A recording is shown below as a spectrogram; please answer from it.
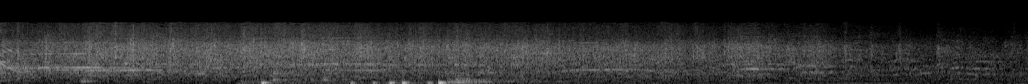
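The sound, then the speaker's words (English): A church audience claps their hands in a steady, continuous patter that stays fairly faint throughout, with voices mixed in. “Are you clapping your hands for Jesus?”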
